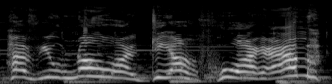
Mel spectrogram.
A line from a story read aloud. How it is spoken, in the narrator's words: barked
